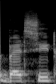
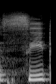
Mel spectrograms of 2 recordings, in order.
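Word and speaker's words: sheet: में आप चादर बिछाते हैं बेड पे उसे बेडशीट कहते हैं बेड शीट इसे सीट नहीं कहना सीट सीट नहीं सीट तो वो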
